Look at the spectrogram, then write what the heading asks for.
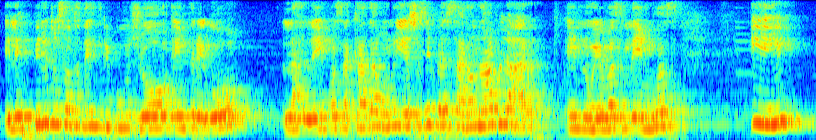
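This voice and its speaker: A woman's voice: sits high, unhurried. A woman giving church Bible teaching, explaining step by step and checking in with short tag questions. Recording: very echoey room, faint music behind.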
